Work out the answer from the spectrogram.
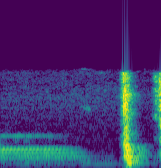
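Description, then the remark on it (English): A low, steady hum fades out, followed by a short pause and then two sharp, loud knocks on an apartment door on the fourth floor, the second starting right at the end. “so I went over to the elevator without talking to him and came directly up to the fourth floor and knocked on her door.”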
